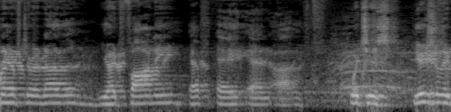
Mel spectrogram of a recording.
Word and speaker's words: Fani: Because people can see, and they're smart, and we could sometime explain it, but one after another, you had Fani, F-A-N-I, which is usually pronounced Fanny.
